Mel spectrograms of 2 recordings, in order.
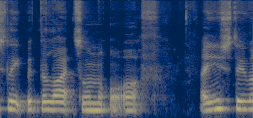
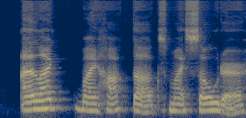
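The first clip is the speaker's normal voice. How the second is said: put-on American accent; 4 dB louder than usual. Asked to repeat a line in an American accent, American accent. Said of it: "Say that in an American accent again".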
